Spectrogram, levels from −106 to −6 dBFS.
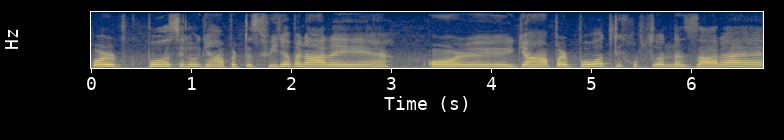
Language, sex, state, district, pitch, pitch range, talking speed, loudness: Urdu, female, Andhra Pradesh, Anantapur, 260 Hz, 250-275 Hz, 160 wpm, -22 LUFS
